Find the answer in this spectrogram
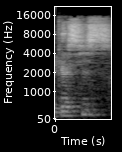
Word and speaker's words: CASSYS: Donc moi j'ai 38 ans, j'ai créé Cassis Informatique, qui s'écrit C-A-2-S-Y-S.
